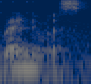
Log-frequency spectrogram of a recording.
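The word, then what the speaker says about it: rendezvous: एक secret meeting होती उसको हम लोग कहते हैं रेंस ठीक है क्या कहते हैं उसको नवस जड यहां पर साइलेंट होता है तो क्या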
